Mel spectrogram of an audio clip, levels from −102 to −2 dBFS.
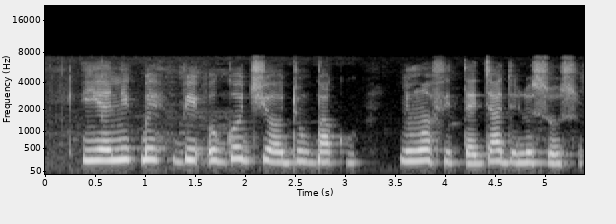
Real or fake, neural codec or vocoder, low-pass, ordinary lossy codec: real; none; 7.2 kHz; none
